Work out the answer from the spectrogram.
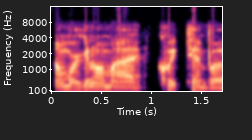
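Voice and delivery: normal talking voice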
